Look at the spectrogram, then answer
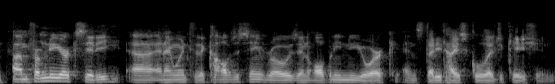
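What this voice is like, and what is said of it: New York accent. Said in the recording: “That's the accent. I can hear it.”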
